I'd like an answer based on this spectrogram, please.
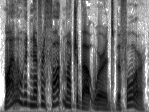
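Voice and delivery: plain reading voice

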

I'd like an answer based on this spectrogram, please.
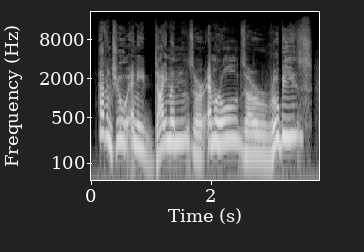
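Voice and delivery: high, slow, whiny-irritable demand. A narrator's reading. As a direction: complain in a high, drawn-out voice. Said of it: "asked the bug irritably".

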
